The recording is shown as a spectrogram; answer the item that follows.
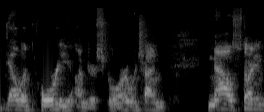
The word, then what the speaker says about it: De La Torre: pronouncing your name wrong so it's De la Torre oh yeah did you say galatore yeah most uh 99.9 of the people say Bellator so don't even the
